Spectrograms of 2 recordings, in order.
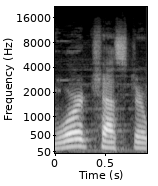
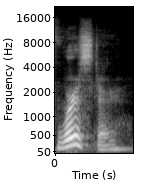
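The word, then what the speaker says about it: Worcester: c EST er massachusetts so it looks like word sester Worchester wart or something but my family they're you know it's it's werster it's just you go to werster and it makes no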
